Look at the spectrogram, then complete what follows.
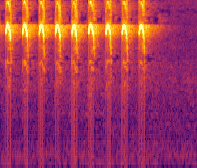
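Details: Velvet-fronted nuthatch used as a tutor recording for songbirds: nine loud, crisp, very high chit notes delivered in quick even rhythm over about one and a half seconds, then silence.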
